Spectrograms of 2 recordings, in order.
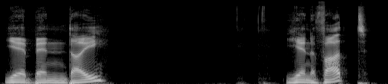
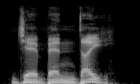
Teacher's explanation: it really seems like the most common form is ye in East Perthshire. Whereas over in the West, it seems that je is more common.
